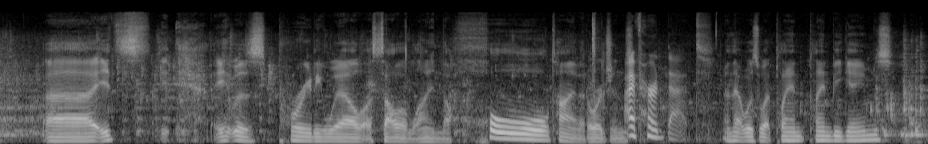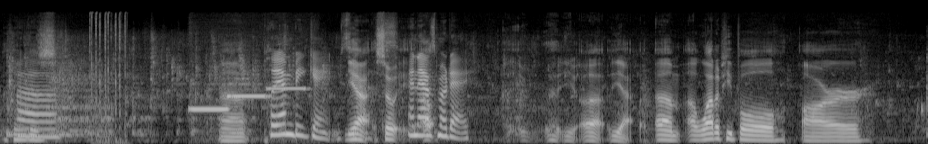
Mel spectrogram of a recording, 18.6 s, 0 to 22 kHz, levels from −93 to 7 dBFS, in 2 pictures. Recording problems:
household noises; noticeable; throughout; 15 dB below the speech
keyboard typing; faint; at 10 s; peak 10 dB below the speech
phone ringing; loud; from 11 to 12 s; peak 2 dB above the speech

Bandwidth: 15 kHz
